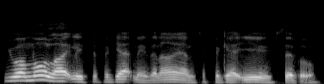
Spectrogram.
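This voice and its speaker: A man performs a sullen, heavy young lad from a gothic novel. He is blunt and impatient, his pitch jumping around, in a dry and slightly dull recording. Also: sing-song, quick pace, no room sound. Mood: sulky. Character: sullen, heavy, jealous young working-class brother.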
